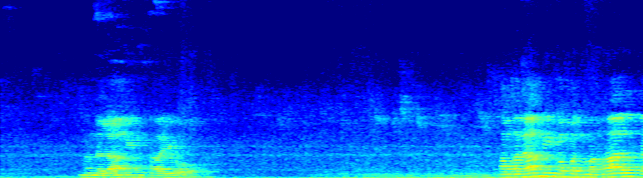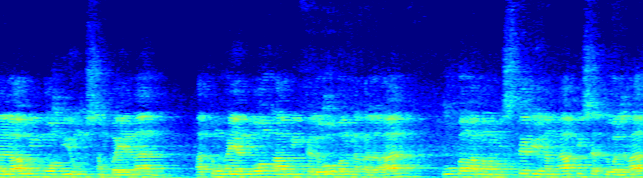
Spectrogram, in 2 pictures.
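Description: A man chants in a calm, steady voice in a slightly echoing room.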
